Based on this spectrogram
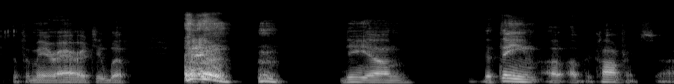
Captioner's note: clears throat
